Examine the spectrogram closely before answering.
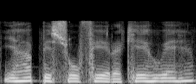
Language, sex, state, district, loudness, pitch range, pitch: Hindi, male, Jharkhand, Ranchi, -11 LUFS, 140-150 Hz, 145 Hz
